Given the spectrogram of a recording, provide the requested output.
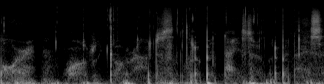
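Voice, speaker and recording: Someone whispers with an American accent over noticeable background noise. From New York (Brooklyn). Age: 20s. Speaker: ASMR creator. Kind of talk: whisper ramble. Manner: whispering.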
